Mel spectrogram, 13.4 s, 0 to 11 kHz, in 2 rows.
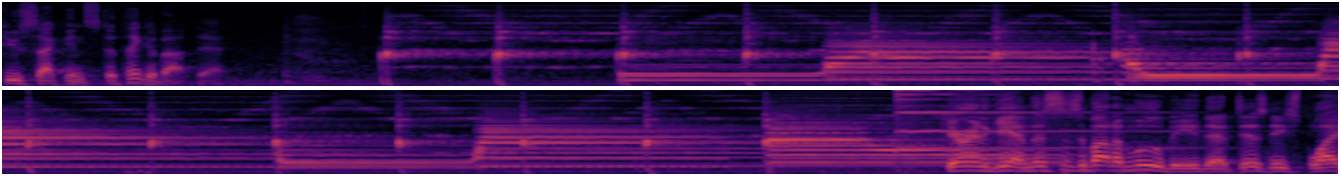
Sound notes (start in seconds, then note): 3.0 clock ticking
